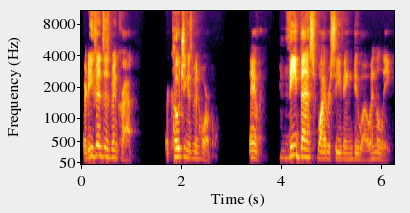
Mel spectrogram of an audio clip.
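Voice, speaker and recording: A young man co-hosting a podcast, talking sports in a fast, excitable, emphatic way. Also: on the high side. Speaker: podcast co-host. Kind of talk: casual sports chat.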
